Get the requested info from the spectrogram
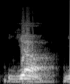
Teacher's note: या बोलो तो आपका जीभ हल्का सा तालु में टच होता है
